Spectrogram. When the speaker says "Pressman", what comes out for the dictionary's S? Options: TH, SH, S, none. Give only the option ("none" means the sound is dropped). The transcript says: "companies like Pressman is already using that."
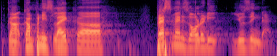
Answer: S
